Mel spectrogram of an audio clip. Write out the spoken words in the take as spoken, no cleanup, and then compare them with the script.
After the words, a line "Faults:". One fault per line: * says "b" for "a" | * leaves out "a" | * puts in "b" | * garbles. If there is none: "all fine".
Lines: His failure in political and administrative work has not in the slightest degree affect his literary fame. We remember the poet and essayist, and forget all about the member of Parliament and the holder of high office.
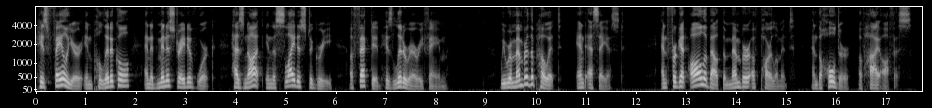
His failure in political and administrative work has not in the slightest degree affected his literary fame. We remember the poet and essayist, and forget all about the member of Parliament and the holder of high office.
Faults:
* says "affected" for "affect"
